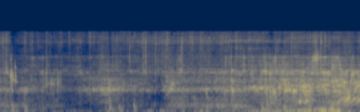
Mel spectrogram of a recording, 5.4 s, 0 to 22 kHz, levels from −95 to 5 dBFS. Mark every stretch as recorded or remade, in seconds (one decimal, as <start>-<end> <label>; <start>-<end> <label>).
0.0-0.4 recorded; 0.4-2.1 remade; 2.1-3.4 recorded; 3.4-5.4 remade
